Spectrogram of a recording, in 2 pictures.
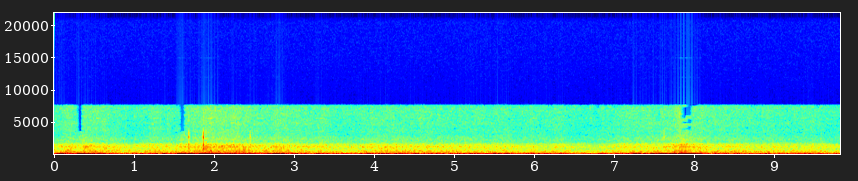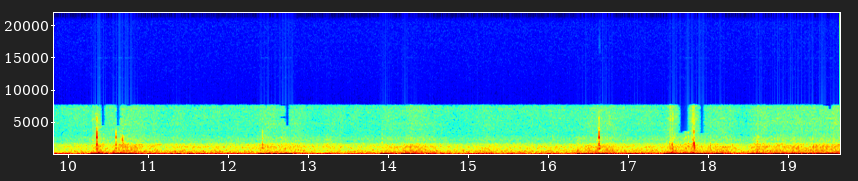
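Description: A car in motion: a steady low rumble of road and engine noise that swells now and then, with a few faint clicks.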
